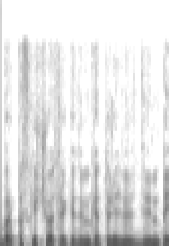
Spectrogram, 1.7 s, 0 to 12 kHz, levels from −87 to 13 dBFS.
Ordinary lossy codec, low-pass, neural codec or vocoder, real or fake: AAC, 64 kbps; 9.9 kHz; vocoder, 22.05 kHz, 80 mel bands, Vocos; fake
